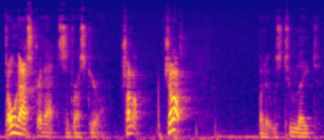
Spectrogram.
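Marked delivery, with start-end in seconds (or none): 0.0-0.8 loud, higher interjection; urgent objection. Acted. Rat forbidding the princess to ask, urgent and loud. 1.5-2.5 high, loud repeated order; frantic silencing. Acted. Rat trying to stop the question, frantic yell.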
